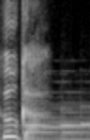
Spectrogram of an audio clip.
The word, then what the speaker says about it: hygge: Pronounced Hygge, it's a Danish concept that's all about creating a space where you feel safe, cozy, and content.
